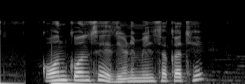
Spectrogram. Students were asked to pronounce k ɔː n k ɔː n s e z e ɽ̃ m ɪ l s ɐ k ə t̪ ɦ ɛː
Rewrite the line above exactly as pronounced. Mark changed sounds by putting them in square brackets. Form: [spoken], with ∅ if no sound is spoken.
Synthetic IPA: k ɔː n k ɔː n s e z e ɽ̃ m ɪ l s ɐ k ə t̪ ɦ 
